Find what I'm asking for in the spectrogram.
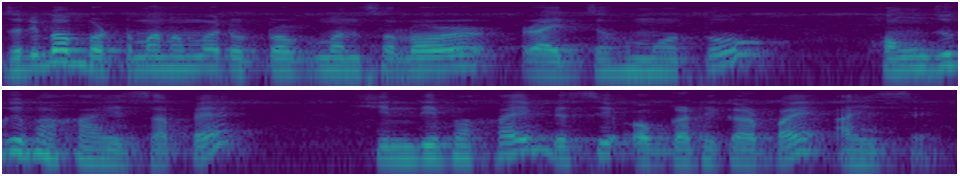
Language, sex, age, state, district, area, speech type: Assamese, male, 30-45, Assam, Lakhimpur, rural, spontaneous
